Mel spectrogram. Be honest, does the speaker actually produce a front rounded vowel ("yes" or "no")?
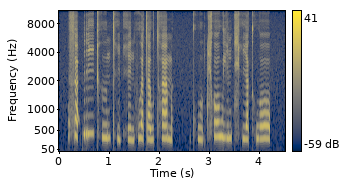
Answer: no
